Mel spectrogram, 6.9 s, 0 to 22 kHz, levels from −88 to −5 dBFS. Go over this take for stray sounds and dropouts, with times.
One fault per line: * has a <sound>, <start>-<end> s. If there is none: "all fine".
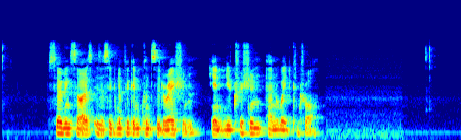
all fine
